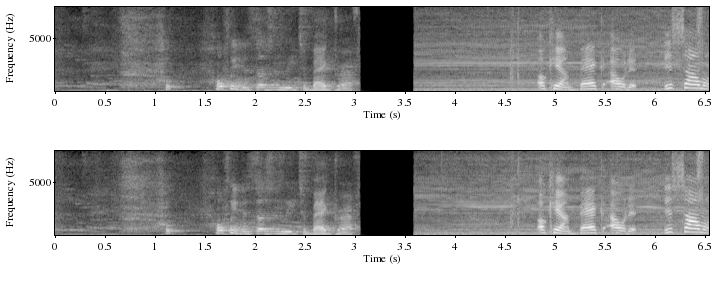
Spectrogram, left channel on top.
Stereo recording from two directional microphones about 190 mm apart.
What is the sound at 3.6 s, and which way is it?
Electric shaver, 50° left (ahead or behind).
